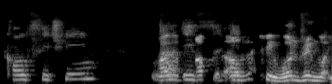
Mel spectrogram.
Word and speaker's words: colchicine: I can never pronounce this. I think I missed the L there. It's colchicine.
